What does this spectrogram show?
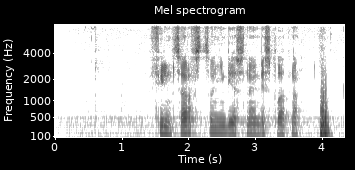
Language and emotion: Russian, neutral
